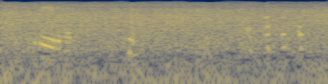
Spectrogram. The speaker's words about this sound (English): Some applause for you. Do you like that?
